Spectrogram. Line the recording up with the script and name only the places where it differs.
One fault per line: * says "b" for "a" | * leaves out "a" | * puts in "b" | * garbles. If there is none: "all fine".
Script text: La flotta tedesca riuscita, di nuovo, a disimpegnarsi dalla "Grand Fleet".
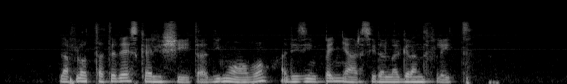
all fine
